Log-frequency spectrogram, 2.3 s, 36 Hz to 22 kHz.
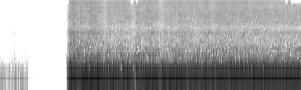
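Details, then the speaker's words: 1980 Pontiac Trans Am V8, cold, not started in a long time, after distributor install, head work and new TH400 build: catches after a gap and settles into deep steady even idle, no valvetrain noise; runs well. "there's a little bit of spillage from doing the heads but uh yeah no valve training noise everything sounds looks good and it moves all by itself"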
